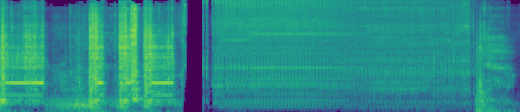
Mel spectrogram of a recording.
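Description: Viking embroidery machine stitching: a fast, loud needle clatter with a steady whine for about two seconds, then, after a short break, quieter steady, even stitching.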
